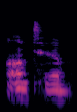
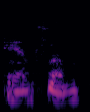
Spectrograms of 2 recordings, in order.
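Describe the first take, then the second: First: The middle consonant is a plain t sound. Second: The middle consonant is a th sound. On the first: The speaker calls it right. "ought to be pronounced antem" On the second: The speaker calls it wrong. "not anthem"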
